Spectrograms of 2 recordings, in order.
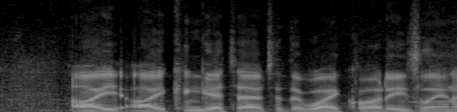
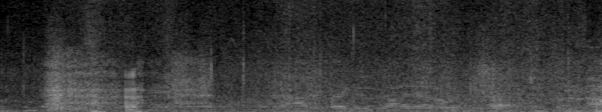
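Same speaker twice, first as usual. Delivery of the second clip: amazed laugh; 6 semitones higher, 8 dB quieter than usual. Real, not acted. Amazed at huge crocodile.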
